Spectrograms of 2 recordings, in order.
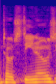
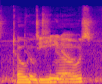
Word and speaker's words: Totino's: Like, everyone calls them Tostinos, you know, but they're actually is Totino's. That's like, but no, everyone just pronounces it Tostinos because of like the chips and stuff. – Flintstones, the Flintstones. Instead of F-L-I-N stones, it's Flintstones.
